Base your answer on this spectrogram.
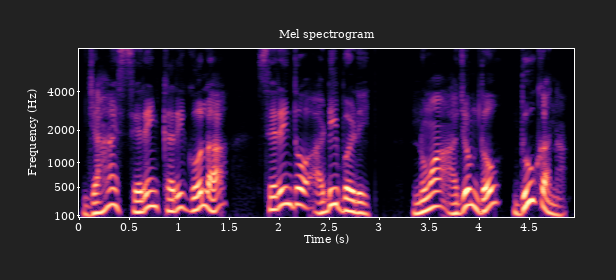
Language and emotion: Santali, disgusted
